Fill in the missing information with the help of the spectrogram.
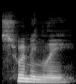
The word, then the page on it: swimmingly: American English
